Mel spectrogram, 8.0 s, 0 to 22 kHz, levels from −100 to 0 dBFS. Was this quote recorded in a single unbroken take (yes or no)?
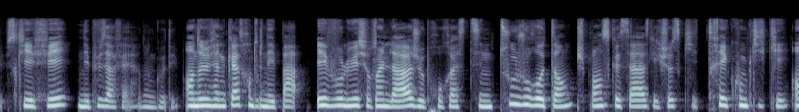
no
